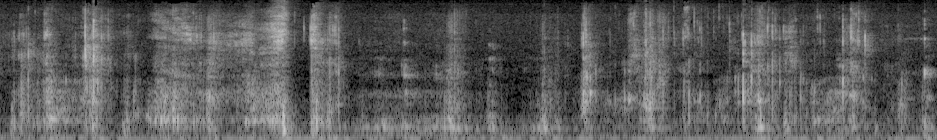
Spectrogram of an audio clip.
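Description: Close-miked eating sounds: a person chewing lamb head meat and sucking it off the fingers, an irregular run of mouth clicks.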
